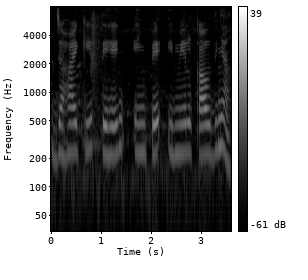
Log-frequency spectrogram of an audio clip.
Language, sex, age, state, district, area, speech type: Santali, female, 18-30, West Bengal, Dakshin Dinajpur, rural, read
